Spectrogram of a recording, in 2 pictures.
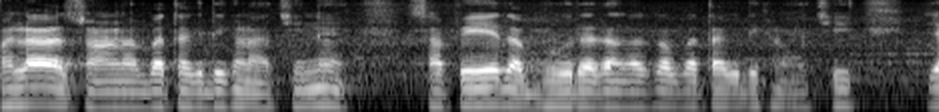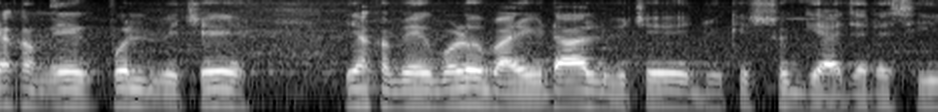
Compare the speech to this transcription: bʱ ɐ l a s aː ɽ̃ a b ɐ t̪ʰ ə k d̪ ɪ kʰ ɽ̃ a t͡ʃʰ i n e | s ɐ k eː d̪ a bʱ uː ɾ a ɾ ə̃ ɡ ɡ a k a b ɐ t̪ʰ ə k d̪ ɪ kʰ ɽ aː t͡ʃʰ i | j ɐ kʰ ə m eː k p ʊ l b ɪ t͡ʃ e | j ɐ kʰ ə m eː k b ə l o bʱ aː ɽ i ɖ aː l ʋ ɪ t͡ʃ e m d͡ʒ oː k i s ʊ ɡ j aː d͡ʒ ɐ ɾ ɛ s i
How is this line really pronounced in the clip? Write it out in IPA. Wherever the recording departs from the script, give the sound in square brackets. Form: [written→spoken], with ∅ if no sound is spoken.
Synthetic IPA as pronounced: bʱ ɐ l a s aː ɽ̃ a b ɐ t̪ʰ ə k d̪ ɪ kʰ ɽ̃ a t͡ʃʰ i n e | s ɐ [k→p] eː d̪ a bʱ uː ɾ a ɾ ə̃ [ɡ→ŋ] ɡ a k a b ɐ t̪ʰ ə k d̪ ɪ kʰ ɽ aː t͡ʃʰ i | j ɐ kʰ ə m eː k p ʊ l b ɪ t͡ʃ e | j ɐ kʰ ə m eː k b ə [l→ɽ] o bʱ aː [ɽ→ɾ] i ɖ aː l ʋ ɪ t͡ʃ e [m→∅] d͡ʒ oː k i s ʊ ɡ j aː d͡ʒ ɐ ɾ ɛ s i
